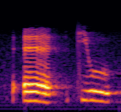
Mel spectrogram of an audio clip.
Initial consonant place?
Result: glottal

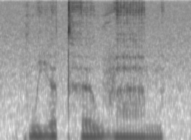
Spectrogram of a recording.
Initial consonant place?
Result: velar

